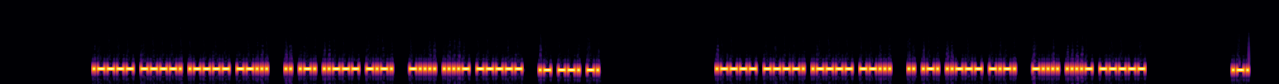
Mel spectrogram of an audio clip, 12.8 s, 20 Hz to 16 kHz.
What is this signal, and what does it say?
Morse code, heard as a keyed tone, about 50 wpm, 700 Hz. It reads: 1917 IR2C 640 AGN 1917 IR2C 640 R
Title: Worked All Europe DX Contest - QTC Exchange with Repeats - 50wpm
